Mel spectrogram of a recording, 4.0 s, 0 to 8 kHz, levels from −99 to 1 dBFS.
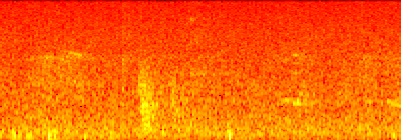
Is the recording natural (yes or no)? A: yes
